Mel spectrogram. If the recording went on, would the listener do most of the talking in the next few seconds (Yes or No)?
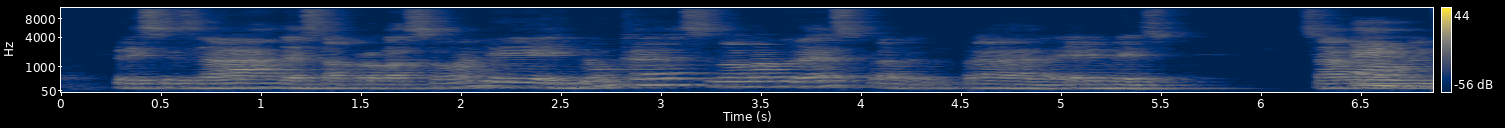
No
